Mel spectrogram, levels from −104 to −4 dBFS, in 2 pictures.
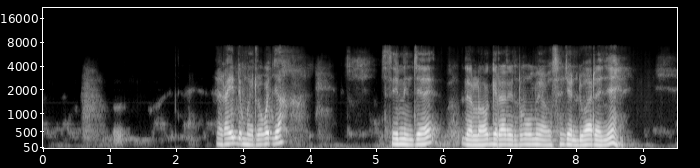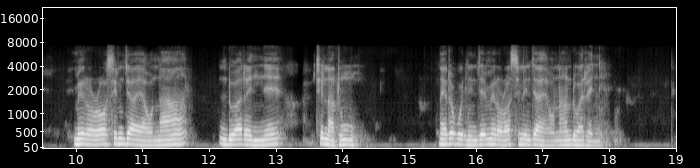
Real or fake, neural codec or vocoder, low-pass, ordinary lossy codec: fake; codec, 16 kHz, 4 kbps, X-Codec, HuBERT features, trained on LibriSpeech; 7.2 kHz; none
